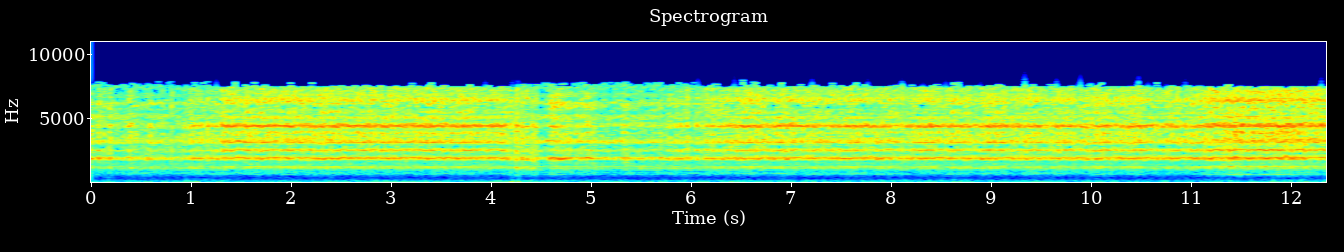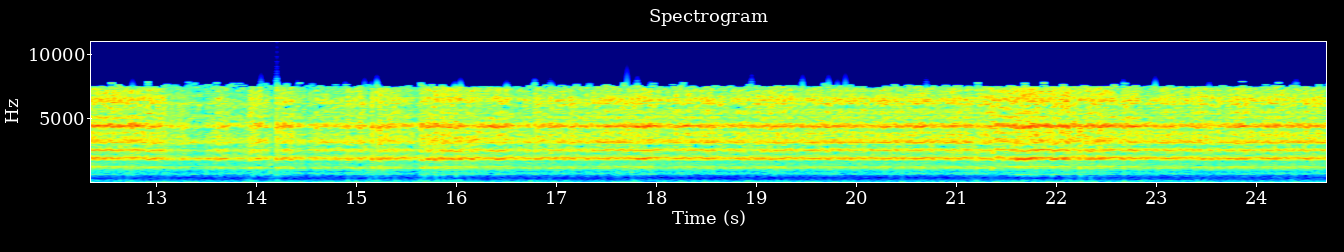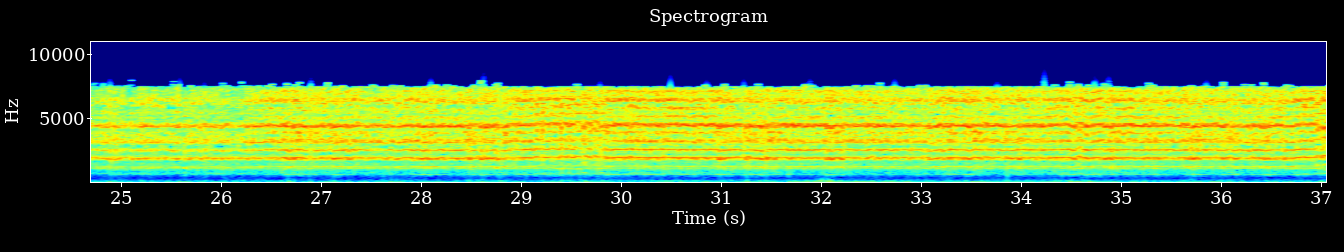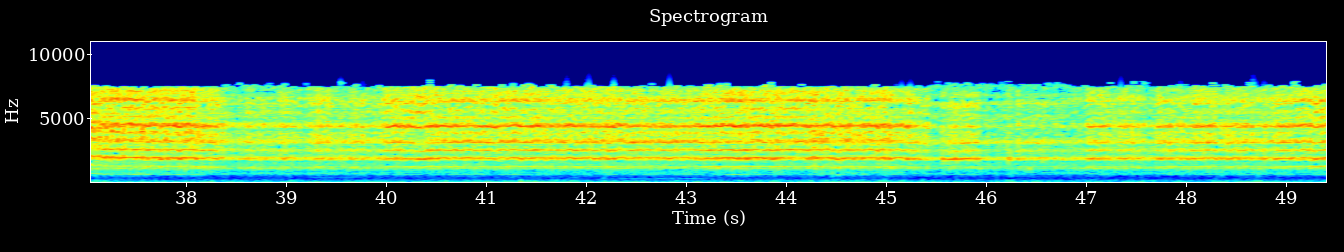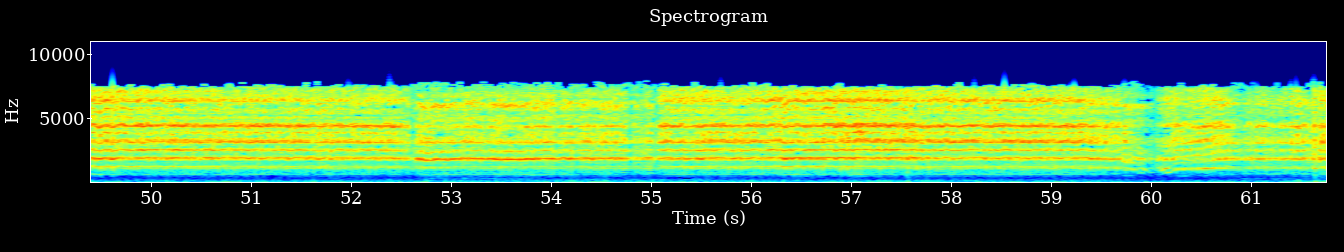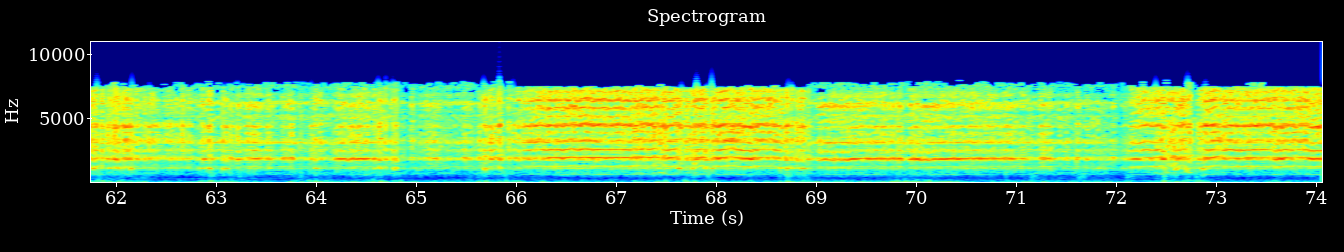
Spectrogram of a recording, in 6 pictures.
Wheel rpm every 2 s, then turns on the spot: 170, 170, 170, 170, 170, 170, 170, 170, 170, 170, 170, 170, 170, 170, 160, 170, 170, 160, 160, 170, 170, 160, 170, 170, 170, 170, 170, 170, 170, 160, 140, 160, 170, 160, 160, 170, 160.
none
